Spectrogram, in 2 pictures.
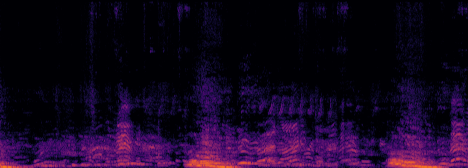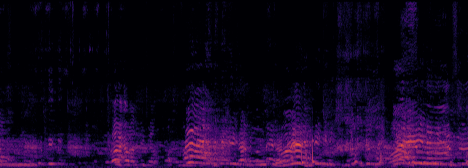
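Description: A tiger gives three deep, rumbling roars, each falling in pitch, about three seconds apart.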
